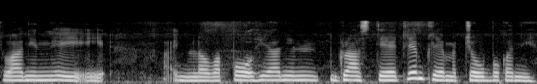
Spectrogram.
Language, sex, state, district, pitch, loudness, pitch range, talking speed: Mizo, female, Mizoram, Aizawl, 195 Hz, -13 LUFS, 185-200 Hz, 165 wpm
